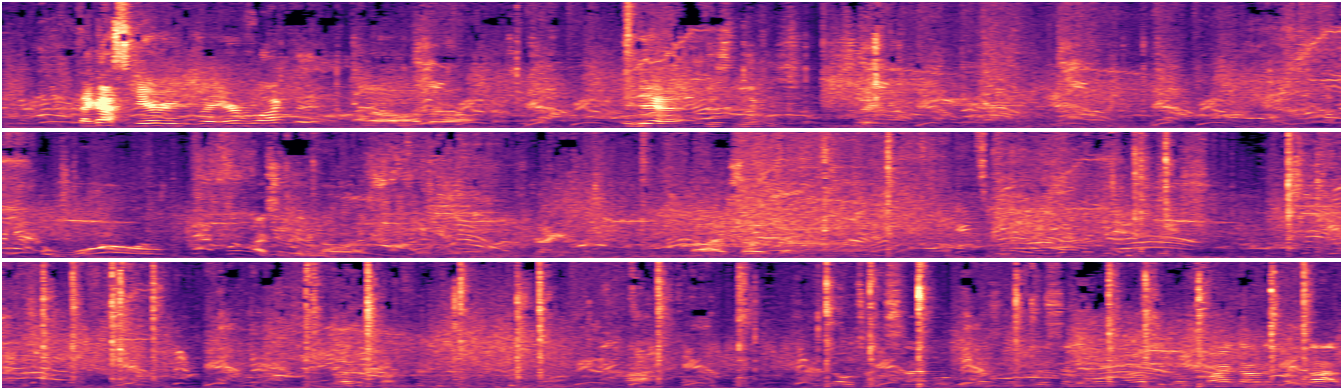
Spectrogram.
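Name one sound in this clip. Punches and kicks land with sharp hits in rapid bursts.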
